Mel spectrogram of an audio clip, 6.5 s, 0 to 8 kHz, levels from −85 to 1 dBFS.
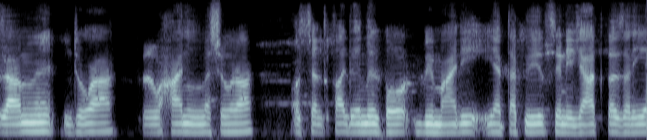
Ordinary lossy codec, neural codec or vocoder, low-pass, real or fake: none; codec, 16 kHz, 1 kbps, X-Codec, HuBERT features, trained on general audio; none; fake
